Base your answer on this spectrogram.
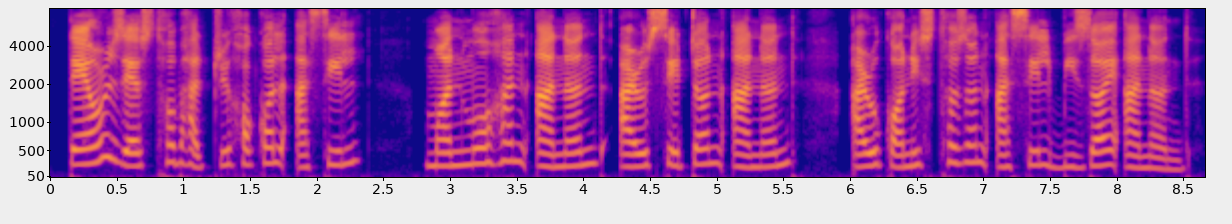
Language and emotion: Assamese, neutral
